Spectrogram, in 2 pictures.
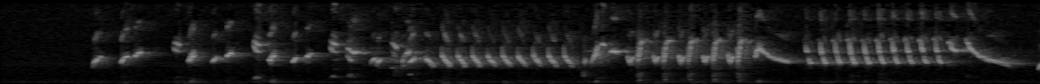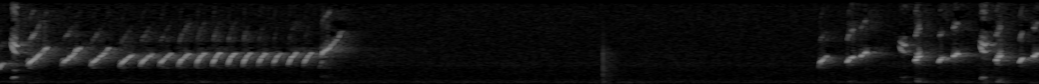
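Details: Oued El Alleug style nightingale song copied from an old cassette recording. Rapid strings of repeated high chirps and rattling trills run for about six seconds, pause, then resume with sharp clipped notes.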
